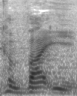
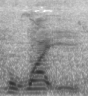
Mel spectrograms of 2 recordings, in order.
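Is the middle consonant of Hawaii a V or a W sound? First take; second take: V; W. First: The middle consonant is said as a V. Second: The middle consonant is said as a W. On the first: The speaker calls it right. "it's actually Hawaii, The W makes a V sound" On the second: The speaker calls it wrong. "not Hawaii"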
